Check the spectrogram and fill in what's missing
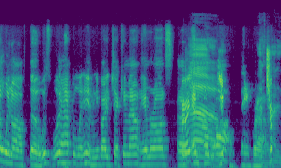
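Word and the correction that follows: Amon-Ra St. Brown: That's not how you say it. – Amon Ra St. Brown, yeah.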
